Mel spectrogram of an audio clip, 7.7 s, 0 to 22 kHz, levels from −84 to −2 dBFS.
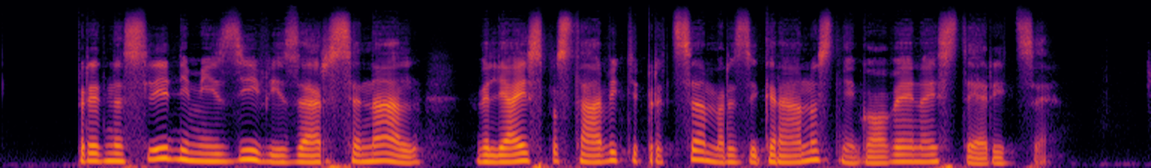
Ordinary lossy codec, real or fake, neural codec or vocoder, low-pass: none; fake; autoencoder, 48 kHz, 32 numbers a frame, DAC-VAE, trained on Japanese speech; 19.8 kHz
